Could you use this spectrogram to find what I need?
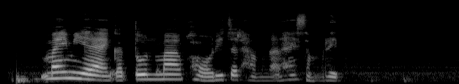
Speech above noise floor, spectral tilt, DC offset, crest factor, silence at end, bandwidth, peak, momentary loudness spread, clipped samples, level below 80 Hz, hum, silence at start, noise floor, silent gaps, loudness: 35 dB; -4 dB/octave; under 0.1%; 20 dB; 1.25 s; 11.5 kHz; -10 dBFS; 16 LU; under 0.1%; -78 dBFS; none; 0.15 s; -63 dBFS; none; -29 LUFS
